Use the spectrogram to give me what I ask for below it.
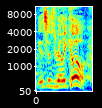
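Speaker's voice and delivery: mock-mellow, low-key approval. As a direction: imitate someone sitting placidly through a thriller.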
